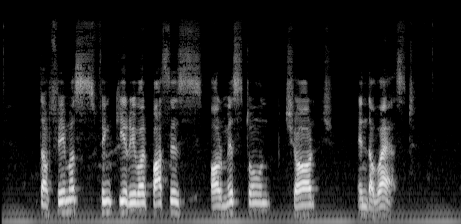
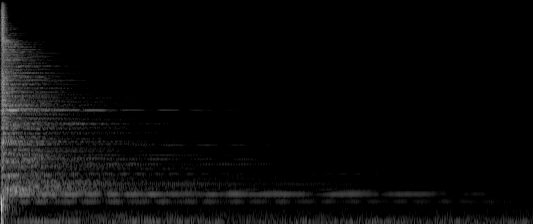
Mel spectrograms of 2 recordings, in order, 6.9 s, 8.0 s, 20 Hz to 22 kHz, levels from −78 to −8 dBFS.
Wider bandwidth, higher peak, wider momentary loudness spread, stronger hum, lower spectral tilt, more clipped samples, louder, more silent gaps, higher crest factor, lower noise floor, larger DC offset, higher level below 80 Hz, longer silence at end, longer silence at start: second, 16 kHz vs over 20 kHz; first, -2 dBFS vs -10 dBFS; second, 13 LU vs 25 LU; first, 50 Hz at -45 dBFS vs none; first, -4 dB/octave vs -1.5 dB/octave; neither; first, -20 LUFS vs -38 LUFS; neither; second, 20 dB vs 32 dB; second, -44 dBFS vs -67 dBFS; neither; first, -46 dBFS vs -64 dBFS; second, 0.2 s vs 4.45 s; first, 0.35 s vs 0 s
